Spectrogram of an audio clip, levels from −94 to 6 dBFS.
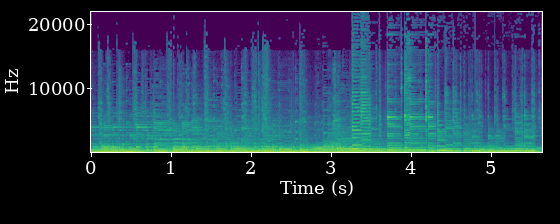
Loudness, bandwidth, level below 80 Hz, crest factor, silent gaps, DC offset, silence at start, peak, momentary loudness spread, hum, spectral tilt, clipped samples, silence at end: -14 LUFS; 19.5 kHz; -24 dBFS; 12 dB; none; under 0.1%; 0 s; -2 dBFS; 4 LU; none; -7 dB/octave; under 0.1%; 0 s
